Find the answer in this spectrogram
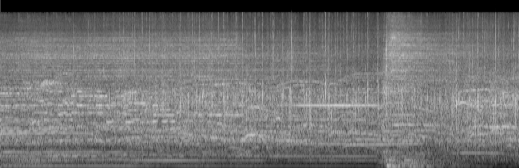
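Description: A live rock band letting a sustained closing chord ring out over an audience cheering, with a final full-band hit about three quarters of the way through.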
